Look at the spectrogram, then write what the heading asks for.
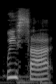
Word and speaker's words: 의사: hangout word number 193 this is pronounced a two-syllable word the first syllable is we second syllable is pronounce it with me the word we saw is simply the korean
